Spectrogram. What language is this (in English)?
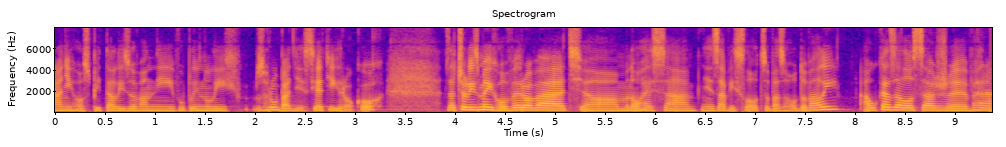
Slovak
